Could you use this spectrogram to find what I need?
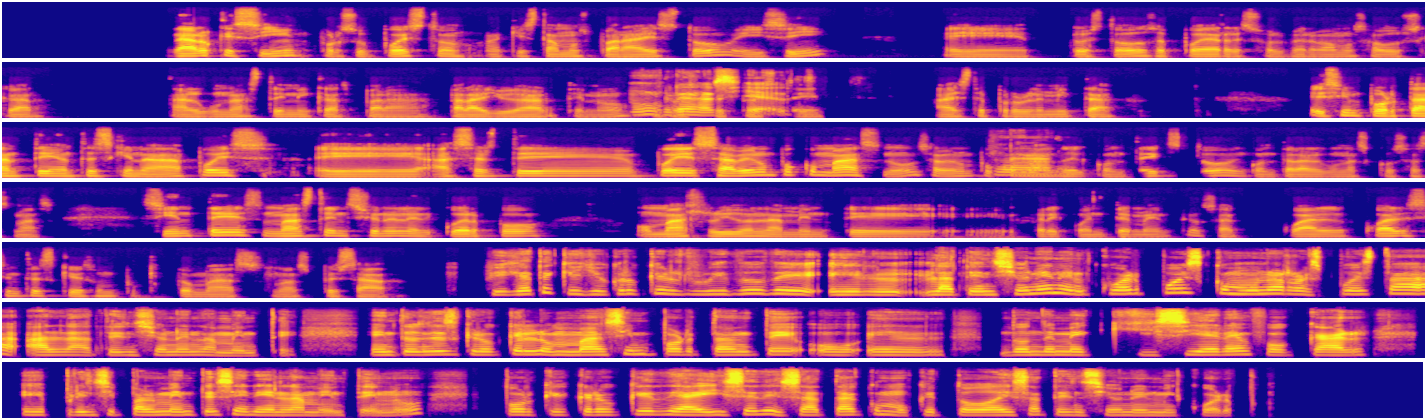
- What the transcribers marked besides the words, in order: other background noise
- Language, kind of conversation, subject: Spanish, advice, ¿Cómo puedo relajar el cuerpo y la mente rápidamente?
